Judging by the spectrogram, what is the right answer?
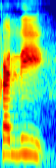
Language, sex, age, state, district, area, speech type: Kannada, female, 60+, Karnataka, Bangalore Urban, rural, read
